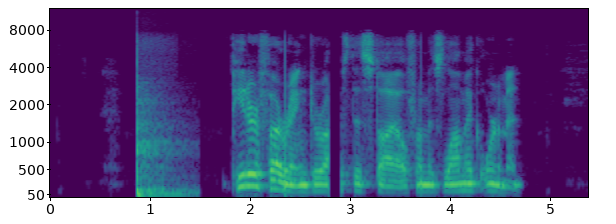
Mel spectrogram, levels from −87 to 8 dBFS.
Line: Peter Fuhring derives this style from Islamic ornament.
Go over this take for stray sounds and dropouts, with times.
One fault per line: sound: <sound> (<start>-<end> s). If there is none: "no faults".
sound: thud (0.8-1.5 s)
sound: dropout (2.8-2.9 s)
